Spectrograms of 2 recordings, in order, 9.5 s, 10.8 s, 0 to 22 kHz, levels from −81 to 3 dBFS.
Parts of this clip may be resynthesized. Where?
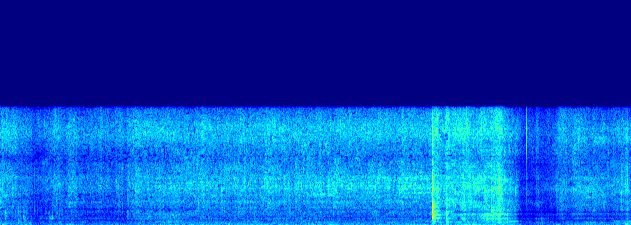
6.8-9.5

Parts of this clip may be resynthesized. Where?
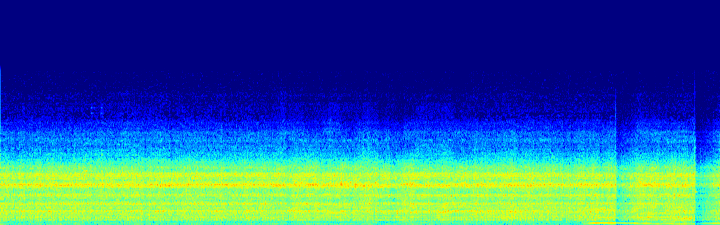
4.1-7.1; 9.4-10.0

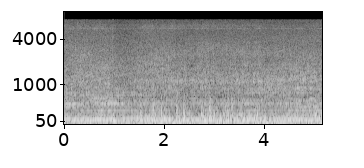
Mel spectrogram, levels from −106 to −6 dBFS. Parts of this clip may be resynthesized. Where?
0.0-0.8; 3.9-4.4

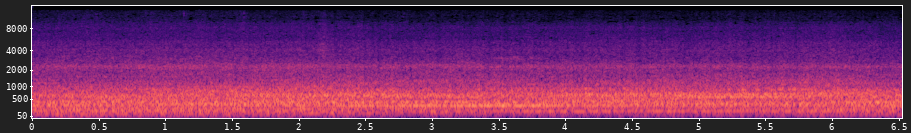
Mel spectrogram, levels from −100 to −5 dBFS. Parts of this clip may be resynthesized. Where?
none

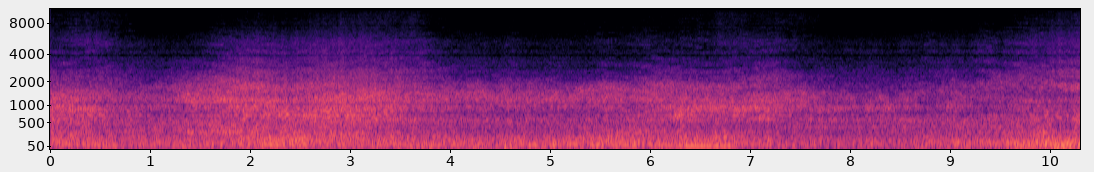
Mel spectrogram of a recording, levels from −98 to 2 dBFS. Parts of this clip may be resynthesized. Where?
none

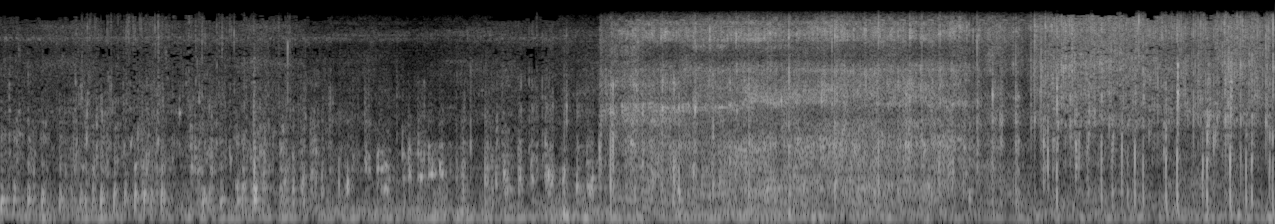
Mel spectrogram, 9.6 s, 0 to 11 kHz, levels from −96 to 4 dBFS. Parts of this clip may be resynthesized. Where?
2.5-3.7; 4.2-7.9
